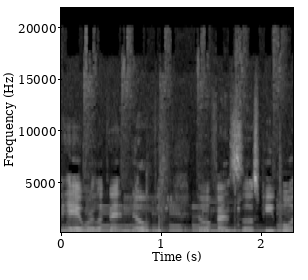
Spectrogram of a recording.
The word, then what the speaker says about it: Novi: to Michigan they say hey we're looking at Novi no offense to those people it's Novi Michigan is how we pronounce it we have a lot of weird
